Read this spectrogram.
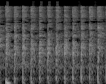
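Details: Extracorporeal shockwave therapy on the sole of the foot for plantar fasciitis, over the painful area where ultrasound confirmed a thickened plantar fascia; rapid, even, sharp clicking pulses about twelve per second.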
